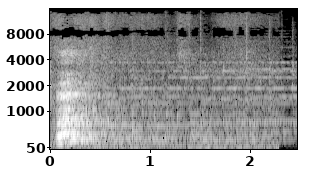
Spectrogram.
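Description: A short loud cry right at the start, fading within half a second, followed by quiet background music with steady held notes.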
